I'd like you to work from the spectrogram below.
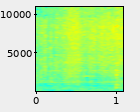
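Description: Bread toasting in a pan on a stovetop, a steady close sizzle and crackle running the whole moment with no talking.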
